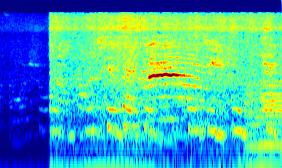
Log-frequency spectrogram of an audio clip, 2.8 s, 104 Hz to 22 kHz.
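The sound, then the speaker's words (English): A family's domestic cat meows after a brief quiet start as a 10-month-old boy reaches out to stroke it, its drawn-out cry rising over a steady background hum and faint household noise, with the small child's voice nearby. “A little 10-month-old boy reaches out to stroke the family cat.”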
